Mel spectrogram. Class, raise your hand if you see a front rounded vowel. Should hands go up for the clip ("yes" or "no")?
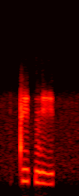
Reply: no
